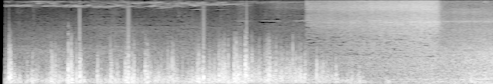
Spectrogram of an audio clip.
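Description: Inside a moving city bus: the body and fittings rattle and knock over a low rumble. About four seconds in comes a sharp hiss of compressed air, lasting a second and a half, typical of the air brakes as the bus pulls up.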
